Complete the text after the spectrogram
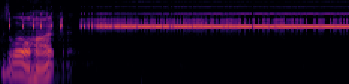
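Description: A handheld meter gives a steady high-pitched beep.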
